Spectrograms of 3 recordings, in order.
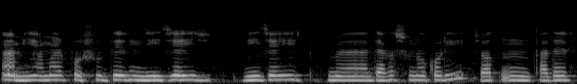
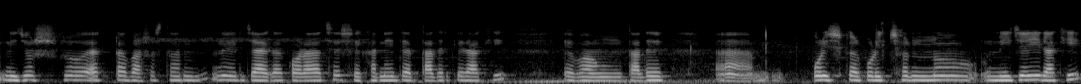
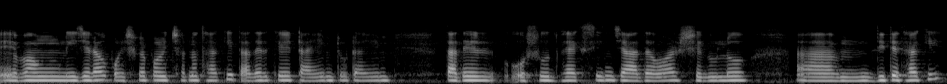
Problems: background sounds at intervals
